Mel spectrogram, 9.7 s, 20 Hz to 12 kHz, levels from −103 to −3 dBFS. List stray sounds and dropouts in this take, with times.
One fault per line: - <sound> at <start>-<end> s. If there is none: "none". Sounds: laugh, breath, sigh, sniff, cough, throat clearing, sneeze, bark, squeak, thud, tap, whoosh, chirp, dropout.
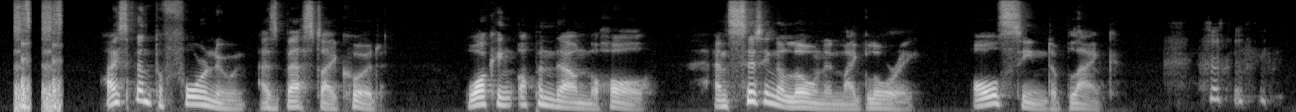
- laugh at 0.1-0.5 s
- laugh at 8.7-9.6 s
